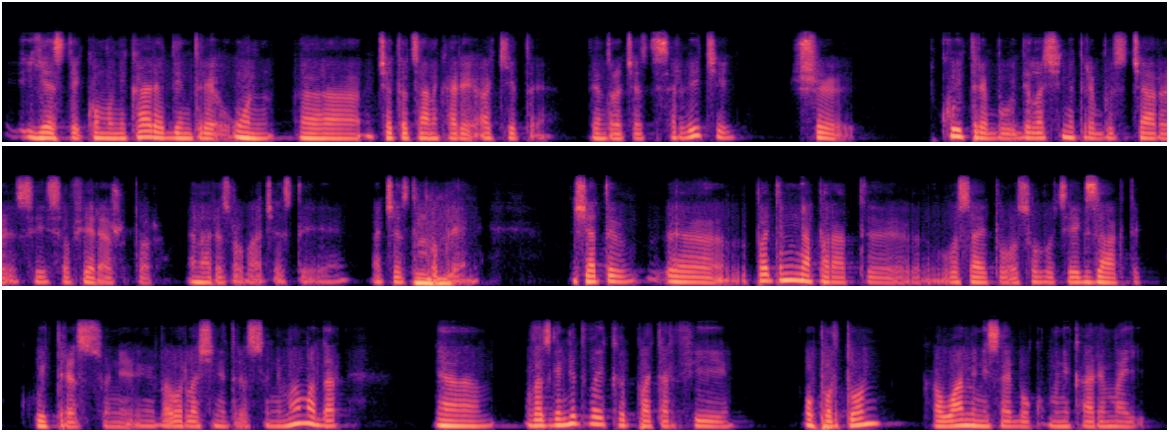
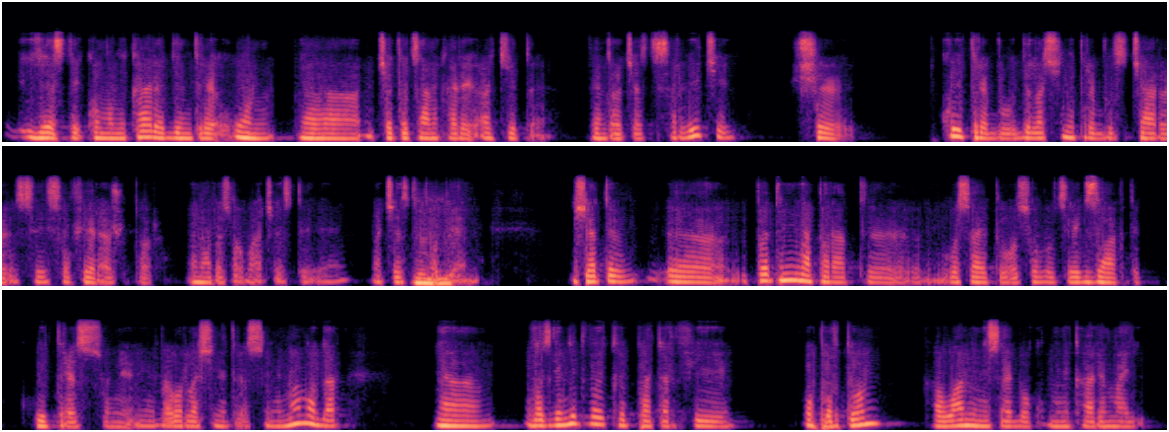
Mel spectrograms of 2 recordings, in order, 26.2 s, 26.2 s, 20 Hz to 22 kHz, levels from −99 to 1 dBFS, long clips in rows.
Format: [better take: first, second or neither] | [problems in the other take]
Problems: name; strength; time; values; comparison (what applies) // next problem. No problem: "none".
first | garbled, watery; badly; nothing above 7.5 kHz; slightly in the first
